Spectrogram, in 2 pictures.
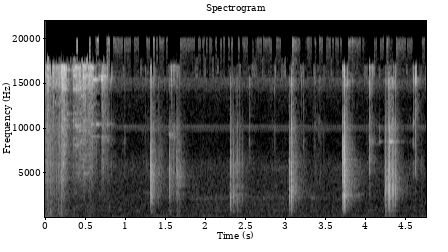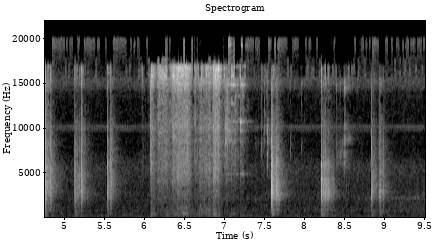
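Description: Small metal charms set down one by one onto tarot cards, a quiet series of sharp little clicks and taps in an irregular rhythm, close up with no voice.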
